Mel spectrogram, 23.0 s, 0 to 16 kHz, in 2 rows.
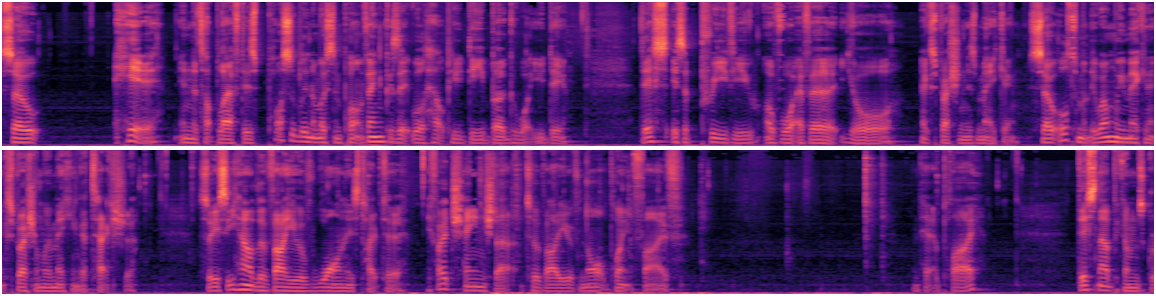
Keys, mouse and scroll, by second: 12.8-13.5 click, 17.3-18.6 typing, 20.8 click.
